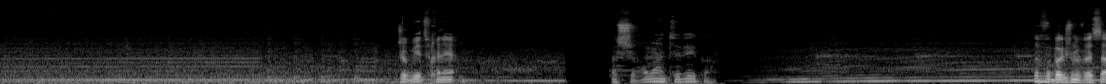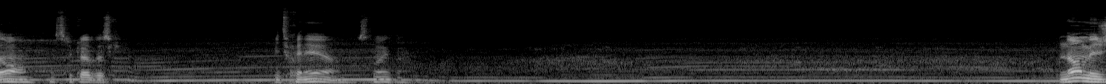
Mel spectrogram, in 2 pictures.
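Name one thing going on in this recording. A racing car engine drones steadily, shifting in pitch as it changes gear.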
